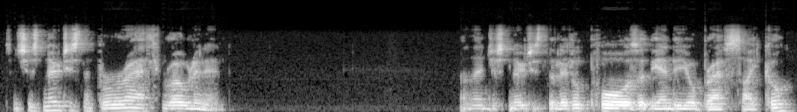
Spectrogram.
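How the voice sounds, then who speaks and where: A man guiding a meditation, speaking slowly and softly, at times dropping toward a whisper. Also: fairly low pitch, steady tone, creaky. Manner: slow, soft and soothing, trailing off toward a whisper. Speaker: meditation guide. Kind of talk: guided meditation.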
